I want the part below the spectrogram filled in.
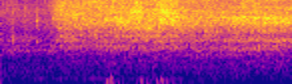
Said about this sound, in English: I'm just frying it up.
